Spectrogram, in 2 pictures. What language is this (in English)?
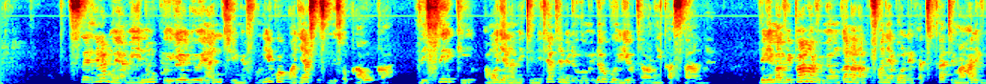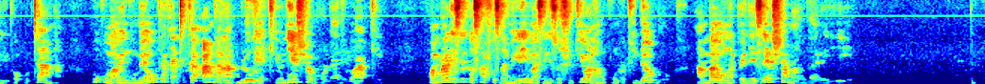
Swahili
